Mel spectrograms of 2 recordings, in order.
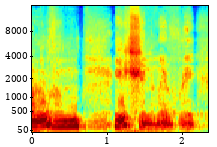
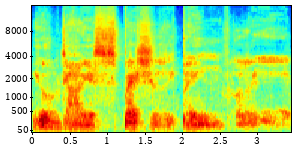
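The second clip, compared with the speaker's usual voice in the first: low, deranged, menacing, gloating dragon growl; 4 semitones lower, 4 dB quieter than usual. Thordak rears back after poisonous gas hits his face; growling Thordak dragon voice. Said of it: "Loved everything about it especially Matt's portrayal of a Lunatic, deranged Dragon. / you see the gargantuan form of [name]. / growling voice of [name] as he begins to scan the vicinity. / you can he".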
